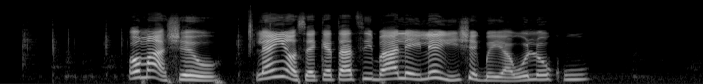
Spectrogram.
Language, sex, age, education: Yoruba, female, 15-29, tertiary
